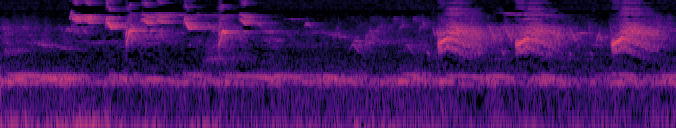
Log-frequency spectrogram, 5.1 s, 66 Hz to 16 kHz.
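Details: Song thrush in spring, recorded on a Huawei P30 Pro: thin high twittering notes, then three loud buzzy phrases repeated at regular intervals, with a steady low hum underneath.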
